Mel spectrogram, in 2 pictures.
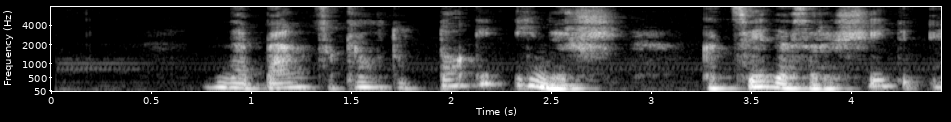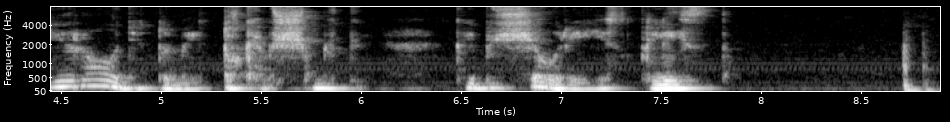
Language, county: Lithuanian, Marijampolė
